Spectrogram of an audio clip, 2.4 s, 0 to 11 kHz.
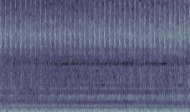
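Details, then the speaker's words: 1995 VW T4 van, ACU petrol engine that stumbles and stalls when warm; adjustable resistor wired in series with the coolant temp sensor and set to 400 (about 75 °C simulated) on a cold engine, and it still idles steadily with a hissy top end, no stumble yet. "400 entspricht ungefähr 75 Grad und da läuft er halt noch"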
